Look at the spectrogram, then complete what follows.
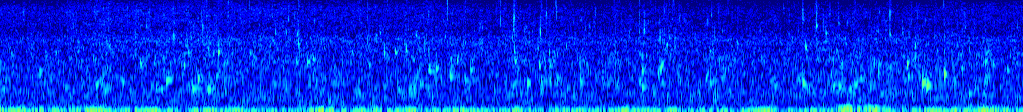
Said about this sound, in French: Écoutez le bruit de l'eau qui s'écoule, se dirigeant dans la même direction que vous.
